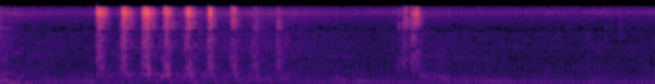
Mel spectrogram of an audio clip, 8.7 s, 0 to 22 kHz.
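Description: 2006 Honda Shadow's V-twin idling steadily through its stock, unmodified exhaust, a low even putter that the owner finds tame and calls a piece of shit. About a second in comes a quick run of sharp clicks, several a second, and one more click later.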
